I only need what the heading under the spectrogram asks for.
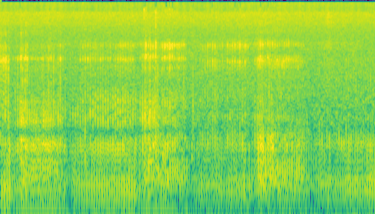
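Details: Purring house cat: a rough, buzzing low hum pulsing rapidly. Breath phases are clearly audible, a stronger burst and a softer one repeating about every one and a half seconds.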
